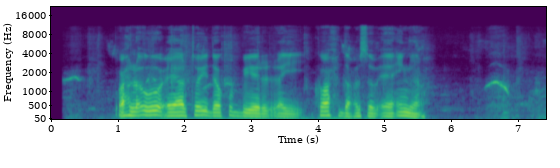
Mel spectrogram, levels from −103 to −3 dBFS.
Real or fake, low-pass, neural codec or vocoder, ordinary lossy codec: real; 10.8 kHz; none; none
